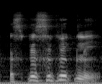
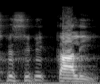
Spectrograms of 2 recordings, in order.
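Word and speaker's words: specifically: বাট এটার সঠিক উচ্চারণটা হচ্ছে কি, ওই যে একই রকম, স্পেসিফিকলি, নট স্পেসিফিক্যালি।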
